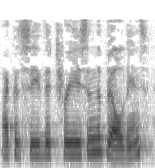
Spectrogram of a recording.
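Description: A woman's voice: lowish voice, moderate pace, warm tone. A woman from the congregation sharing a personal testimony, telling her story earnestly and plainly with some fillers. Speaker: congregation member giving a testimony. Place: church service. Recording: dull lo-fi church recording.

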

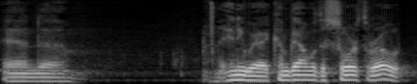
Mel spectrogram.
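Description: A man with a raspy, hoarse voice leading a church service, talking casually and haltingly with many fillers. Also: medium pitch, steady tone, mellow. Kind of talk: casual talk from the pulpit. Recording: dull lo-fi church recording.

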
